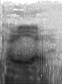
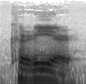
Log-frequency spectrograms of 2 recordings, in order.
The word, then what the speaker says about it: career: aid or ade help you in your teaching career before i proceed any further look at this last word it is career not career as some people mispronounce it carrier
